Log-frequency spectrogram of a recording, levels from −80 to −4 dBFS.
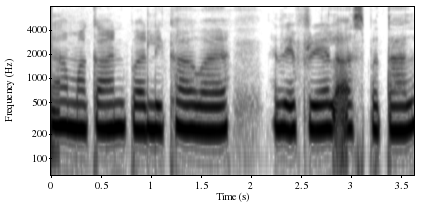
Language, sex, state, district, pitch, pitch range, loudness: Hindi, female, Bihar, Vaishali, 235 Hz, 230-240 Hz, -11 LUFS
